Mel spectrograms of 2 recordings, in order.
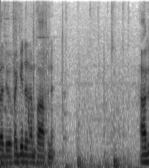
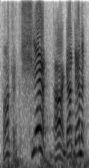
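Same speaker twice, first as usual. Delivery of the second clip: high, angry gamer outburst; real rage at the game; frustrated yell; 11 semitones higher than usual. Real, not acted.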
